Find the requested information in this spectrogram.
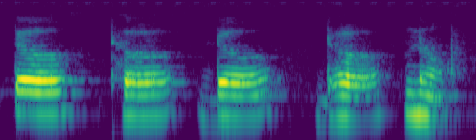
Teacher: तालु से थोड़ा सा पीछे का हिस्सा वहाँ पर अपनी जीभ स्पर्श होती है। जब हम ट ठ ड ढ न बोलते हैं तो उसको कहते हैं, जहाँ पर अपनी जीभ टच होती है, स्पर्श होती है, उस जगह को मूर्धा कहते हैं। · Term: मूर्धन्याः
